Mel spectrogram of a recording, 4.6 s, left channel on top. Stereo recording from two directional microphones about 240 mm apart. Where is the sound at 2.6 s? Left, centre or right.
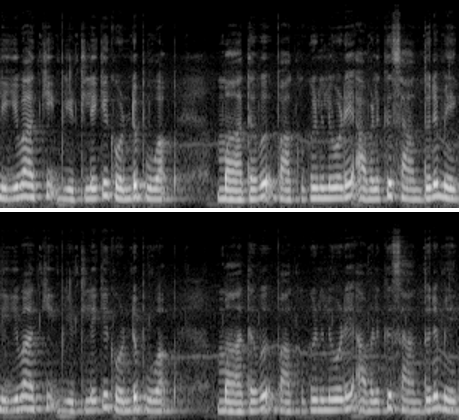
Left.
